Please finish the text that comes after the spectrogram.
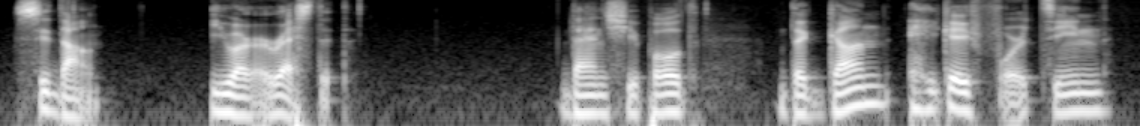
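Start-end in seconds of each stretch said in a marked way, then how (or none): none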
